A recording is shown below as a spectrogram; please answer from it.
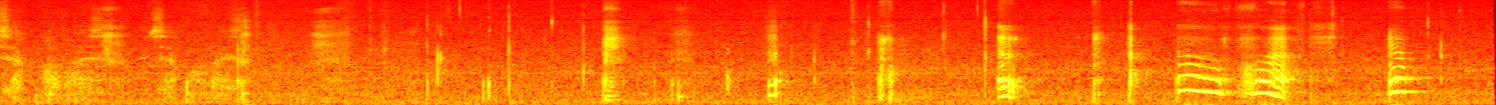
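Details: Young child babbling, speech repeatedly broken by sharp, brief catches in the voice: hiccups while talking.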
